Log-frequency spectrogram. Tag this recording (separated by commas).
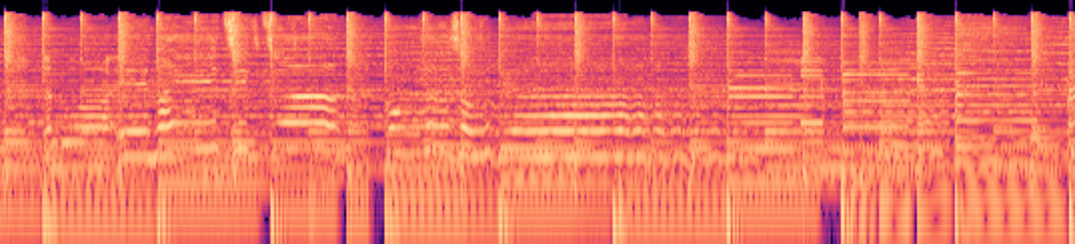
Music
